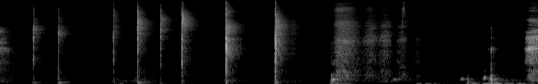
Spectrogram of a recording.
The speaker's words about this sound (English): A few cock slaps will make you focus on the situation right now.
